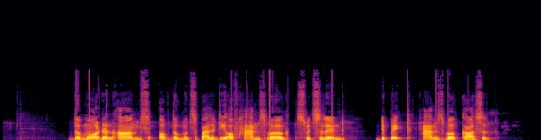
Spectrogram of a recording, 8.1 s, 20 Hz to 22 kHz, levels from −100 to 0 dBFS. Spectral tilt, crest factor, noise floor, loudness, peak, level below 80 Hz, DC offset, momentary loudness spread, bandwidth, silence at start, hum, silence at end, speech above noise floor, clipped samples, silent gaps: -7 dB/octave; 16 dB; -77 dBFS; -15 LUFS; 0 dBFS; -52 dBFS; under 0.1%; 10 LU; 9.2 kHz; 1.1 s; none; 0.8 s; 62 dB; under 0.1%; none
